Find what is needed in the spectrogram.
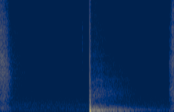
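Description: A single sharp knock about a second in, with a short fading tail.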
